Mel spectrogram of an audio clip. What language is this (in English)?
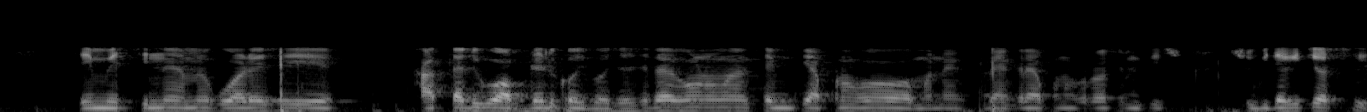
Odia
